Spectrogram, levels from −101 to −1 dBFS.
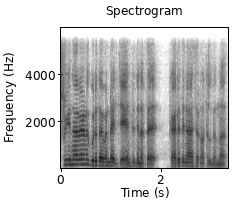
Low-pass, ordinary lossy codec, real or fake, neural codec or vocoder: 5.4 kHz; none; fake; codec, 16 kHz, about 1 kbps, DyCAST, with the encoder's durations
